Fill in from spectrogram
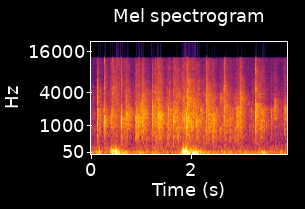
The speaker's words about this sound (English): So I'd like a round of applause as we welcome Mr. Daniel Silke.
